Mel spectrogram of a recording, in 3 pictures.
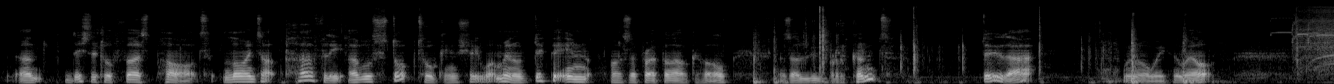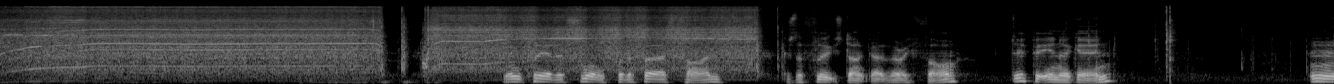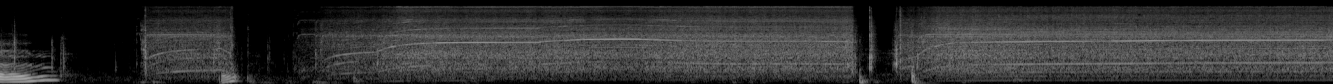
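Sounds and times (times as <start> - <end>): cordless drill motor whine: 12.7 - 21.0, 28.0 - 40.0.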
